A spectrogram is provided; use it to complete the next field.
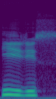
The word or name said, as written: iiris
